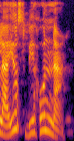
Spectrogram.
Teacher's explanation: Mil ladunka, qalilim ya, qalilin, jadi kasrotanya langsung masuk ke dalam huruf lam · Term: idgham bila gunnah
